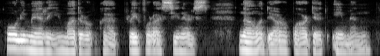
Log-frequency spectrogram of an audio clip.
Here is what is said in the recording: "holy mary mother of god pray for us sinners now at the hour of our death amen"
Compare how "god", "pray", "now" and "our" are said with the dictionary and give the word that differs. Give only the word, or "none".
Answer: none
